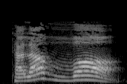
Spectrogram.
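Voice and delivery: تلوا read slowly, ending in a long a sound; drawn-out demo; slow model reading. Shown as a demonstration. Teacher slowly models the word for the class. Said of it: "تلوا خوانده میشه".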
